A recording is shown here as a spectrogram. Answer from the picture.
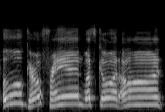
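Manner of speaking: high, slow, sugary mock girlfriend greeting; mock fake-friendly mom. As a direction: parody an over-eager mom calling her friend girlfriend. Mimicking mom in gym hallway.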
